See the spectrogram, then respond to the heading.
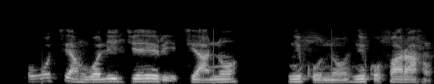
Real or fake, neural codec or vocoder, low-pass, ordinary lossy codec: real; none; 5.4 kHz; none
